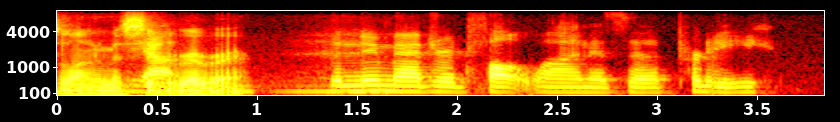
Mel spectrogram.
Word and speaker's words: New Madrid: a town in Missouri not named after uh the city in Spain right a lot of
